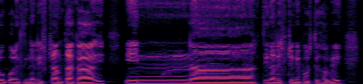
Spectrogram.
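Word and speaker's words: إِنَّا: আলিফ নুন জির ইন, নুন আলিফ জবর না, ইন্না। এখানে নুনের উপর তাসদিদ তাকায় ওয়াজিব গুন্না হয়েছে, তাই ইন্না। আর নুনের উপরে তিন আলিফ টান তাকায়, ইন্না।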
